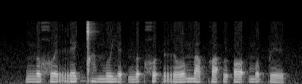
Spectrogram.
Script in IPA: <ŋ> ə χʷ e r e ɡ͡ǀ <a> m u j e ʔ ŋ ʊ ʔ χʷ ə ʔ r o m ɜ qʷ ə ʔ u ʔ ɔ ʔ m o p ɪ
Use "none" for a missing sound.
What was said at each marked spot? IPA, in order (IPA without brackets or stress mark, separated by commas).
ŋ, a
